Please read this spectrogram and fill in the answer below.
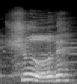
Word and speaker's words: should: it's possible that so should in other words you first you need to understand how to pronounce so the pronunciation is true assault you never pronounce oh never pronounce L okay unless a very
